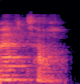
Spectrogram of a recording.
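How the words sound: It is said in a British-Australian accent. "Australian British pronunciation"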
